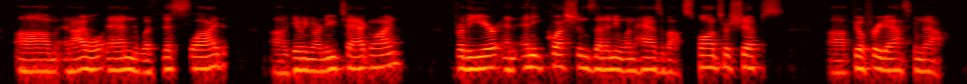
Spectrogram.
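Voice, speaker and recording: With fairly even intonation, the man's voice sits at a medium pitch. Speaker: marketing manager. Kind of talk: webinar presentation. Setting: online webinar. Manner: fast.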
